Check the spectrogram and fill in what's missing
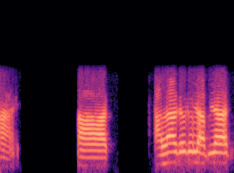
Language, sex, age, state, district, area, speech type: Bengali, male, 60+, West Bengal, Dakshin Dinajpur, rural, conversation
